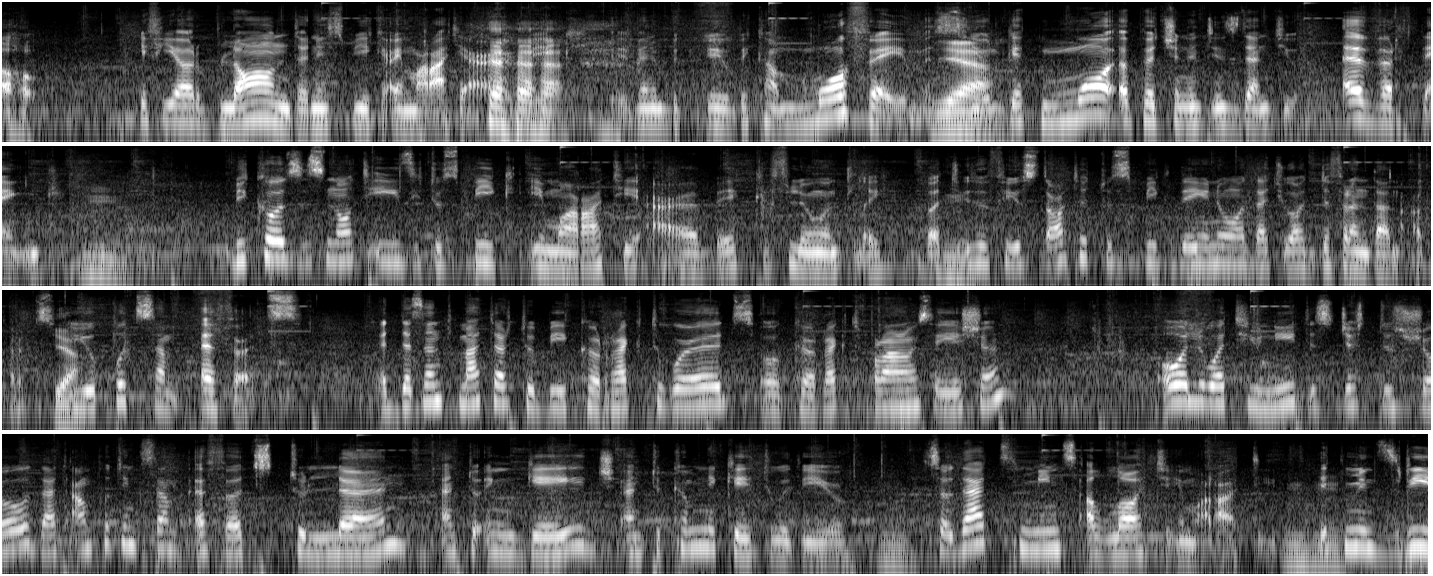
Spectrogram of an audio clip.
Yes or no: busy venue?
yes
